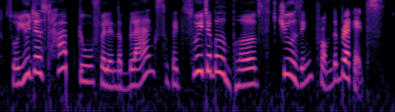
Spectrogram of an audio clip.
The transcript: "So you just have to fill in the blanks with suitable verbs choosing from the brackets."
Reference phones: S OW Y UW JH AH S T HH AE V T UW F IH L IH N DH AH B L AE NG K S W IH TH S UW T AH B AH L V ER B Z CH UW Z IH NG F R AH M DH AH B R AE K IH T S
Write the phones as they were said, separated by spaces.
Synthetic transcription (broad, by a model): S OW Y UW JH AH S T HH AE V T UW F IH L IH N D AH B L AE NG K S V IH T S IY T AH B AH L B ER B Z CH UW Z IH NG F R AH M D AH B R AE K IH T S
